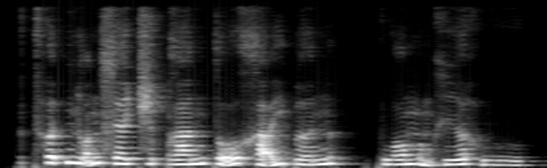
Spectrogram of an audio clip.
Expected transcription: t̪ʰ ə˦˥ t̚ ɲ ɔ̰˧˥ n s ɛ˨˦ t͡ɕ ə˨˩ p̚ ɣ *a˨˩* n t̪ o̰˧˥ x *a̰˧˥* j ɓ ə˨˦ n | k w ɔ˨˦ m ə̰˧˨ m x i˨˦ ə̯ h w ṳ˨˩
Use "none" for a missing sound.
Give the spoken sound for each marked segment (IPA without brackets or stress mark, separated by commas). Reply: a˨˦, a̰˧˥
